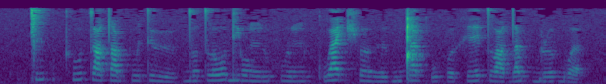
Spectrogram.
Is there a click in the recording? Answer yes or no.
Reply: yes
